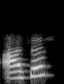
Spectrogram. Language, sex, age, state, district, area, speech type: Kannada, female, 18-30, Karnataka, Vijayanagara, rural, conversation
